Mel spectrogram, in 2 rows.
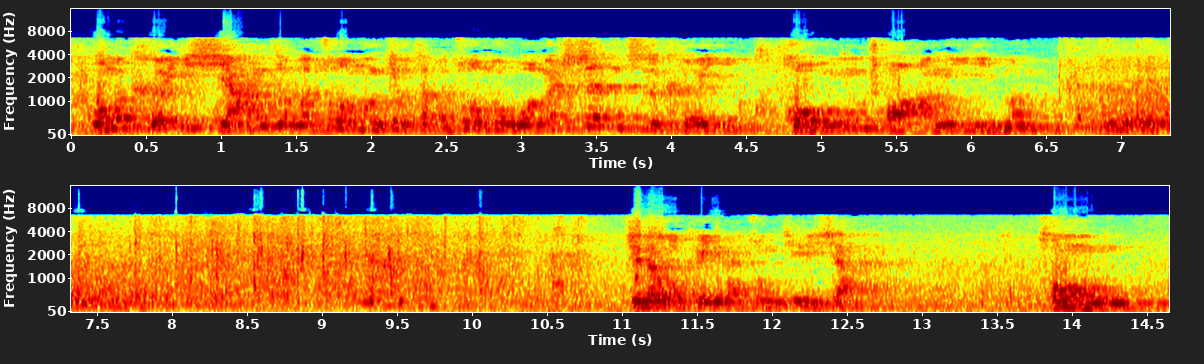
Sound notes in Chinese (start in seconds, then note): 6.6 笑声; 7.2 掌声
